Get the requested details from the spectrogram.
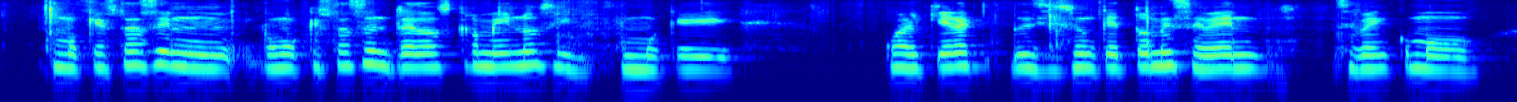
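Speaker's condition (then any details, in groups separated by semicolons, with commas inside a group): No condition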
